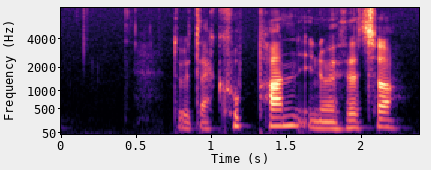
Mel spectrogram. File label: "cwpan", Welsh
